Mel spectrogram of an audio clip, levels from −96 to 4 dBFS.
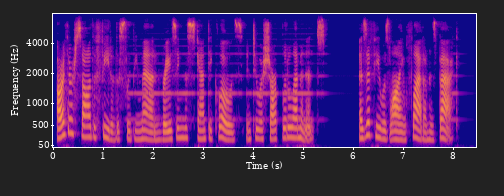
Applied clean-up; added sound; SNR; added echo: neural mask model RNNoise.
